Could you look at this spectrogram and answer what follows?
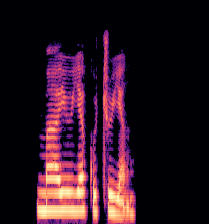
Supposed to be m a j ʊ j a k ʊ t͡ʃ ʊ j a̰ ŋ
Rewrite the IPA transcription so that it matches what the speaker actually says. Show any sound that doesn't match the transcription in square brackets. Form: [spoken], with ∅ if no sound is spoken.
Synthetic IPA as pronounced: m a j ʊ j a k ʊ t͡ʃ ʊ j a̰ ŋ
